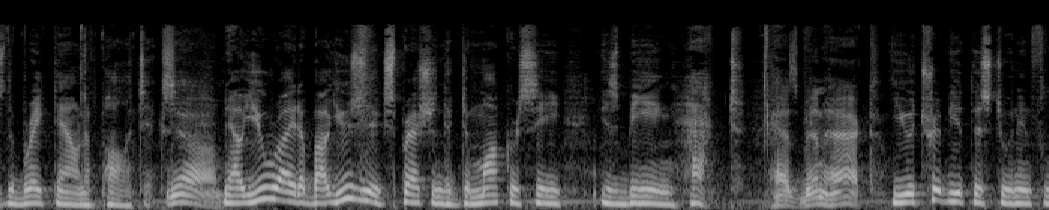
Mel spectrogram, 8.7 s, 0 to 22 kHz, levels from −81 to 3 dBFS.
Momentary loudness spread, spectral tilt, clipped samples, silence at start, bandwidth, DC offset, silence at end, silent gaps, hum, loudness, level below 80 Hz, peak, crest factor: 7 LU; -5.5 dB/octave; under 0.1%; 0 s; 13.5 kHz; under 0.1%; 0 s; none; none; -26 LUFS; -54 dBFS; -10 dBFS; 16 dB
